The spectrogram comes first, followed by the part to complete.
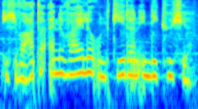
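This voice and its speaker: An actress playing a nervous, watchful girl, narrating a radio drama in measured present tense with a husky voice. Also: mid-range voice, fairly even intonation, mellow, soft background music, lightly acted. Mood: watchful, uneasy.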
